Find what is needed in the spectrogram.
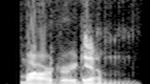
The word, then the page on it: martyrdom: American English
